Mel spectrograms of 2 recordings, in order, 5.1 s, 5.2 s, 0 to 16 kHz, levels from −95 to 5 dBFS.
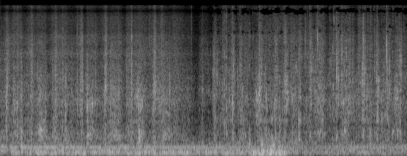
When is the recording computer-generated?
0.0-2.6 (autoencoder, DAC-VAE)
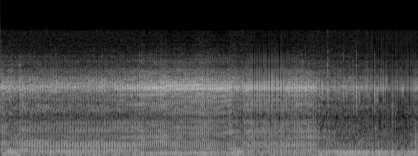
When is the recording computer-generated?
3.1-3.6 (vocoder, BigVGAN v2); 4.5-5.2

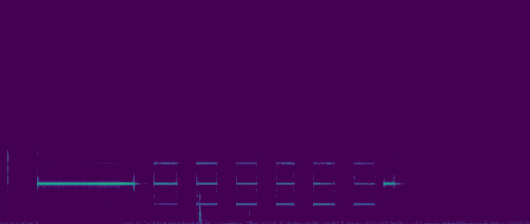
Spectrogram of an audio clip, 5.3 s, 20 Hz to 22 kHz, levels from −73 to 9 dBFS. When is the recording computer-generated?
0.0-1.2 (autoencoder, DAC-VAE); 3.3-4.6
